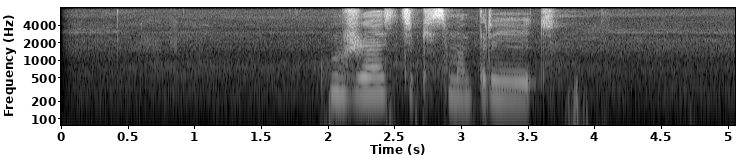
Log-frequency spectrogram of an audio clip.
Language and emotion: Russian, sad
